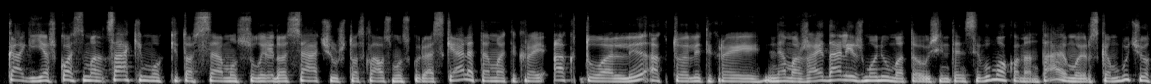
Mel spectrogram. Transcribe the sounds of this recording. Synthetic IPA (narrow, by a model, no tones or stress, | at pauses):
kɑːɡʲɪjiɛʃkoːsʲɪmɐt̪sɑːkʲɪmʊkʲɪt̪oːsʲɛmuːsʊlˠɐɪd̪oːsʲɛɑːt͡ʃʲuʊʃt̪uɔsklˠɐʊsʲɪmʊskʊɾʲuɔskʲæːlʲɛt̪ʲɛmɐt̪ʲɪkɾɐɪɐkt̪ʊɐlʲɪʔɐkt̪ʊɐlʲɪt̪ʲɪkrɐɪnʲɛmɐʒɐɪd̪ɑːlʲɛɪʒmoːnʲuːmɐt̪ɐʊɪʃɪnʲt̪ʲɛnʲsʲiʋʊmoːkoːmʲɛnt̪ɑːʋʲɪmʊɪɾskɐmbʊt͡ʃʲʊ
